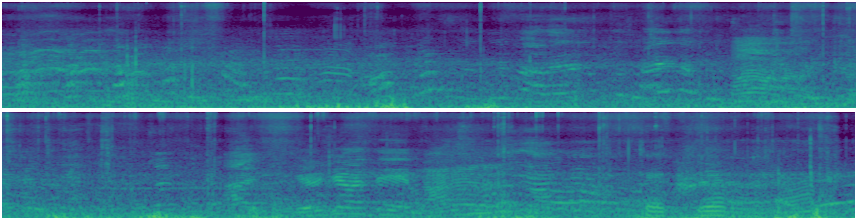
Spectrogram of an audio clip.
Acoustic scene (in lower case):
residential area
